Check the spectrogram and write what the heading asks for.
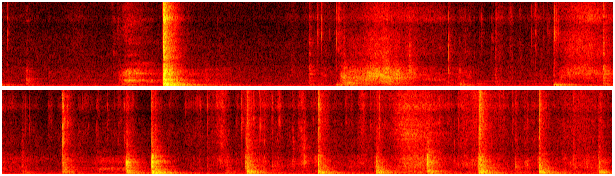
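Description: Playing cards being dealt onto a tabletop, each card landing with a sharp tap, about two a second through the second half. One louder knock about a second and a half in, and a short rustle of the cards a little after.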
